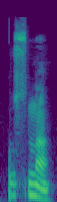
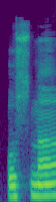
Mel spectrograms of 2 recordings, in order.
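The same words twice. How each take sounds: First: The final vowel is short. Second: The final vowel is long. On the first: The speaker calls it right. "इसको पढ़ेंगे आप छोटा" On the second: The speaker calls it wrong. "हुस्ना नहीं बोलेंगे"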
